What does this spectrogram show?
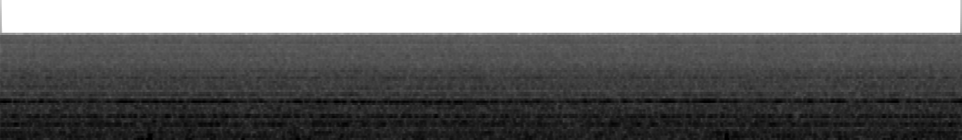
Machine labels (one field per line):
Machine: fan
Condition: normal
